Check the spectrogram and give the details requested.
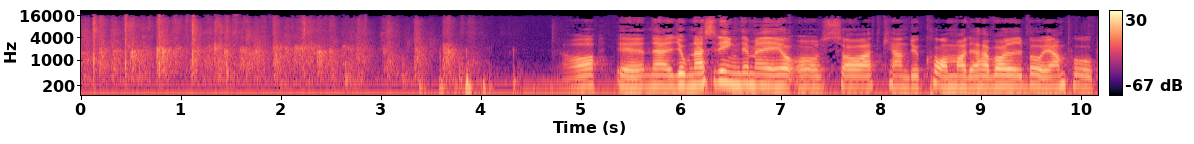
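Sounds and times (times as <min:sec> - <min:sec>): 
applause: 0:00.0 - 0:04.2
speech: 0:04.9 - 0:10.1.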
